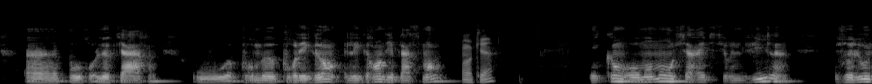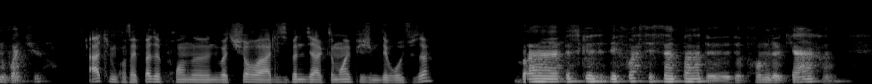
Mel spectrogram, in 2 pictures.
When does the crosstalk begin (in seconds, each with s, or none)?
none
